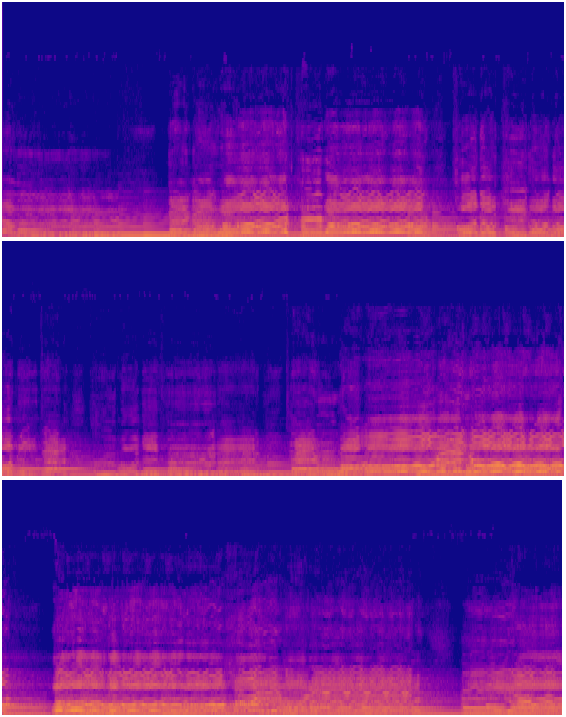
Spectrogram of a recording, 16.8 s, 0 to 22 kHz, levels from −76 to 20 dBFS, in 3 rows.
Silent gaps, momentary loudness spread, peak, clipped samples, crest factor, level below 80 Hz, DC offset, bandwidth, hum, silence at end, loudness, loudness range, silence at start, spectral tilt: none; 11 LU; 0 dBFS; under 0.1%; 16 dB; -34 dBFS; under 0.1%; 15 kHz; none; 0 s; -16 LUFS; 9 LU; 0 s; -5.5 dB/octave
